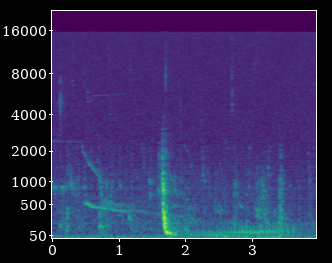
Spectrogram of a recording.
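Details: Weddell seals under the sea ice of McMurdo Sound, Antarctica, recorded in November 2017 at the McMurdo Oceanographic Observatory, 21 m below the ice: gliding descending whistles, then one sharp loud downsweeping chirp, with low rumbling in the background.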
